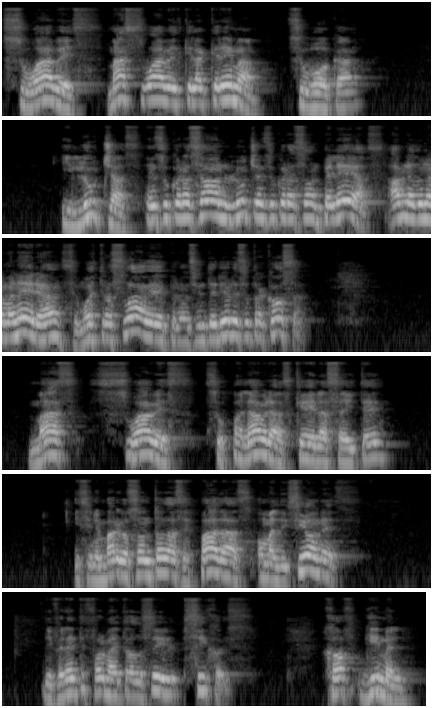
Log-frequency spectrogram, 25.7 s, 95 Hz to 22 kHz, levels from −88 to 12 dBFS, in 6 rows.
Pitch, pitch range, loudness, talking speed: 190 Hz, 165-210 Hz, -23 LUFS, 125 wpm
